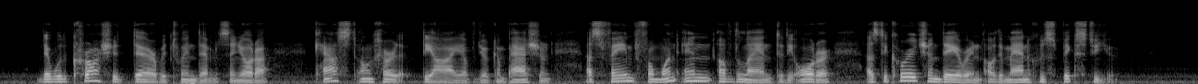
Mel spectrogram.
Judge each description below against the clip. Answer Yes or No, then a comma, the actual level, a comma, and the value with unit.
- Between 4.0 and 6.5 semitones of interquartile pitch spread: Yes, average, 4.5 semitones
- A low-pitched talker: Yes, low, 110 Hz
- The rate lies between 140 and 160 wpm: No, average, 195 wpm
